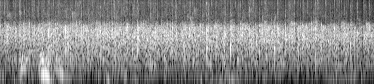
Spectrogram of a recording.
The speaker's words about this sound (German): Darum darf ich mal auch um einen kräftigen Applaus vielleicht bitten.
